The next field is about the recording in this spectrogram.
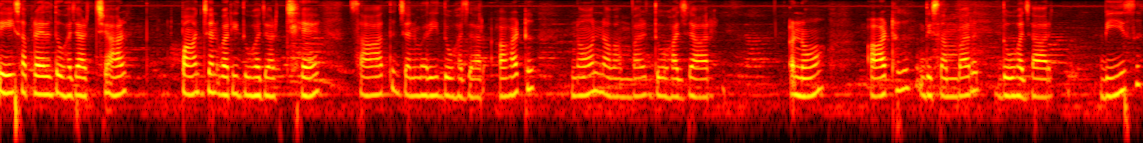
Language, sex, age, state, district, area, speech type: Hindi, female, 18-30, Madhya Pradesh, Katni, rural, spontaneous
